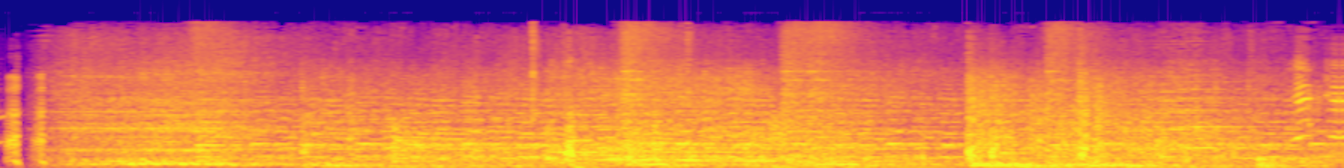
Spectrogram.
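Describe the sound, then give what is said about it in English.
Explosions tearing through a building in a TV drama scene involving gas: a loud, dense roar of rumbling and crashing debris, with a few sharper bursts breaking through the continuous blast. “The whole place is exploding.”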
